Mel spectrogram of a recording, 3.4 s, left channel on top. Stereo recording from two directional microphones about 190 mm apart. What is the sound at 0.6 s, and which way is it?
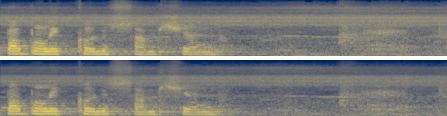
Speech, 25° right (ahead or behind).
